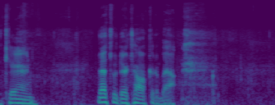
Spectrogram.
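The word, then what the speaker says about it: cairn: Woods they'll build those carons to help guide us and it's spelled c a i r n not k a r n so just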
